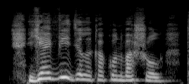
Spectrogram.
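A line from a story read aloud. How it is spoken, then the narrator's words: Hurried. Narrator (Russian): торопливо начала я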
